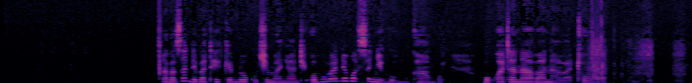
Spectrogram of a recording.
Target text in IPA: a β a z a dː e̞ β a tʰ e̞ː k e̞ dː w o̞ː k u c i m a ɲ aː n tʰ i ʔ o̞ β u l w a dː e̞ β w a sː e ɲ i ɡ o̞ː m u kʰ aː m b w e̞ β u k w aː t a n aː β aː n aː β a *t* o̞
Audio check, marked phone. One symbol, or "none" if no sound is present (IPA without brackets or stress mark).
tʰ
